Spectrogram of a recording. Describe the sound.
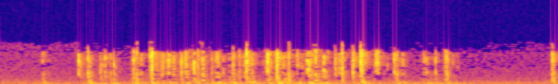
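Typing on a computer keyboard as a message is written during an internet radio chat, a quick, irregular run of faint key clicks with short pauses, quieter at the start and end.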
